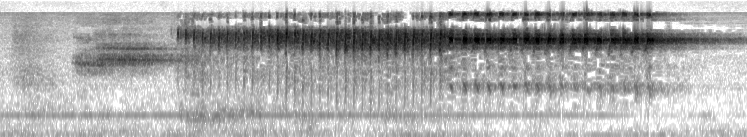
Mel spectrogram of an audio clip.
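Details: Training song of a yellow golden canary. A short low note precedes a high, buzzy, rapidly pulsing trill that swells in loudness and then fades.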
